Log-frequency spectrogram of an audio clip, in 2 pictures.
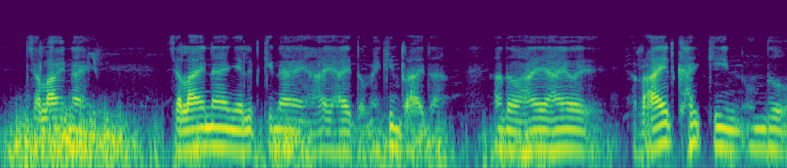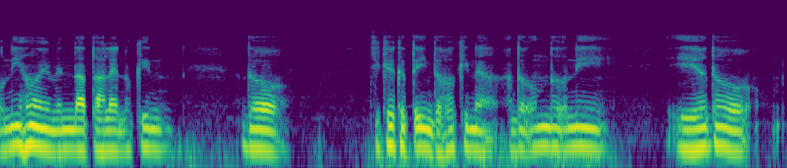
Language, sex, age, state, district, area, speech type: Santali, male, 45-60, West Bengal, Purulia, rural, spontaneous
